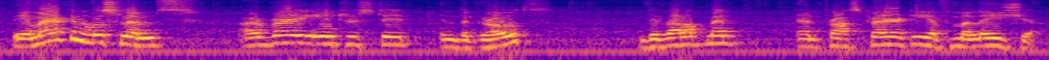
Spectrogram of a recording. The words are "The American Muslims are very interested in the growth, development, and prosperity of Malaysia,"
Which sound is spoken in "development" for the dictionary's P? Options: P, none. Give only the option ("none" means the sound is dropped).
P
